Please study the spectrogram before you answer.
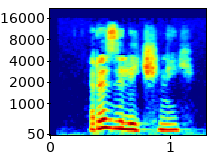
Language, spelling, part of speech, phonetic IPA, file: Russian, различный, adjective, [rɐz⁽ʲ⁾ˈlʲit͡ɕnɨj], Ru-различный.ogg
- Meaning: 1. different (not the same) 2. diverse, various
